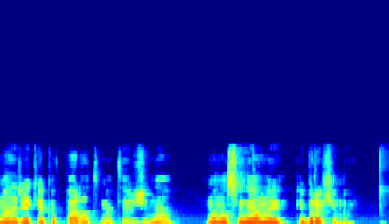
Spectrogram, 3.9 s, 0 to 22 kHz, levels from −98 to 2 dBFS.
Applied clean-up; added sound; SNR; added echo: none; none; none; none.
